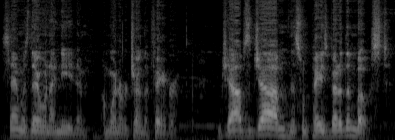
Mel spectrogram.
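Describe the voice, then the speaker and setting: A man's voice: medium pitch, fairly quick, faint music behind. A man co-hosting a let's play, casually chatting and reading out the player's choices.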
